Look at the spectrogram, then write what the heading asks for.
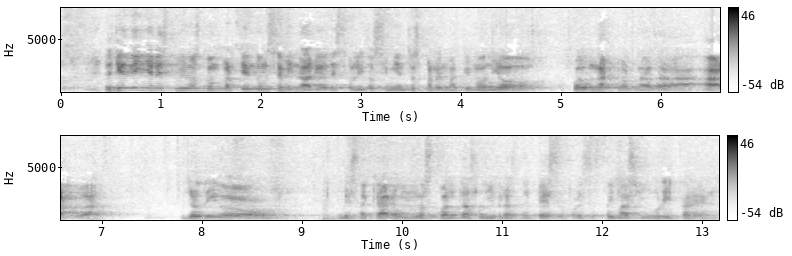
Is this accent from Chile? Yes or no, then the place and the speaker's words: no; Ecuador; now in Madrid, Spain; Venimos de Ecuador, realmente nuestro plan era estar solamente en Italia, porque allá nos invitaron mis suegros.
